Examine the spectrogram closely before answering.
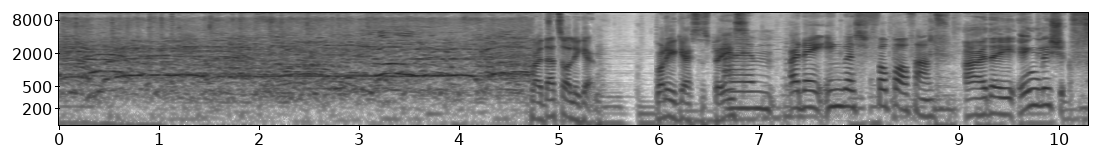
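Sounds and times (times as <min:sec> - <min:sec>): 
big crowd celebrating in New York, many voices chattering and calling out: 0:00.0 - 0:04.8
speech: 0:04.7 - 0:10.2.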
